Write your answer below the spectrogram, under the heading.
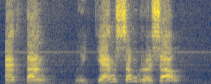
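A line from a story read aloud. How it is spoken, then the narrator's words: Furious loud shout. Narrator (Vietnamese): chàng cũng nộ khí xung thiên quát lớn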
